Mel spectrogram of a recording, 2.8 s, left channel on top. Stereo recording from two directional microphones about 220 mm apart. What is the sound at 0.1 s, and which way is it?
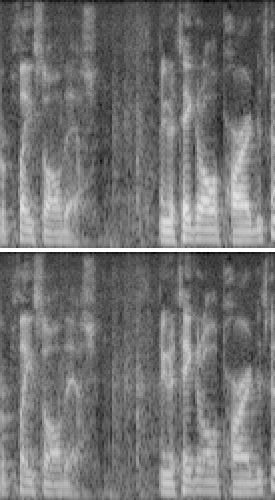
Speech, 10° left (ahead or behind).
